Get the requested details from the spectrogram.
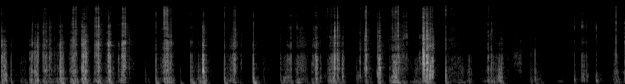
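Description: Long nails trace and scratch along the lettering of a glittery printed Eid greeting card made of thin card stock. Quick runs of dry, bright scratching strokes follow one another with brief pauses, each stroke crisp and scraping with no lingering ring.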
